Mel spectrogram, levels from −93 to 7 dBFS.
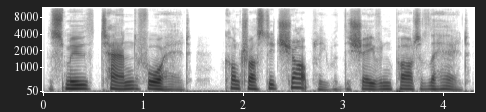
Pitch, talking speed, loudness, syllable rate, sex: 125 Hz, 180 wpm, -18 LUFS, 5.2 syllables/s, male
